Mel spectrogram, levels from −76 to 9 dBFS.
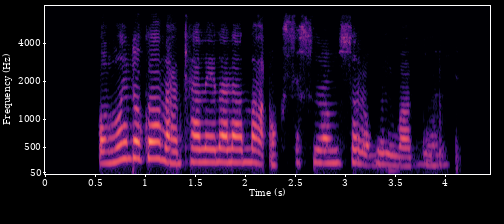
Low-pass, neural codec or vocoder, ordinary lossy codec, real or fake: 7.2 kHz; codec, 44.1 kHz, 1.7 kbps, Pupu-Codec; Opus, 16 kbps; fake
